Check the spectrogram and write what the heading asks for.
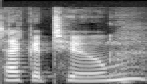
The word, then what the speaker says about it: hecatomb: Also, I think I realized recently it's pronounced hecatomb, which makes sense because it's tomb, but it just feels wrong.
